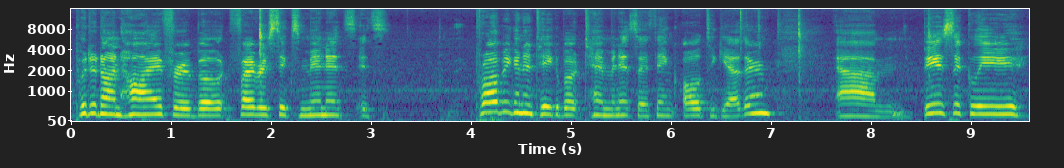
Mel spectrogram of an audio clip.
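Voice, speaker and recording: A woman with a quiet voice, casually explaining a recipe in a home kitchen video, rambling a bit with fillers. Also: on the high side. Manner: relaxed, rambling, with fillers and mild swearing. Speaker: home cook vlogger.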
